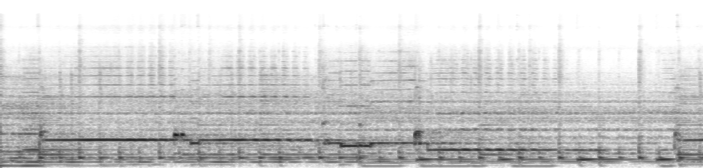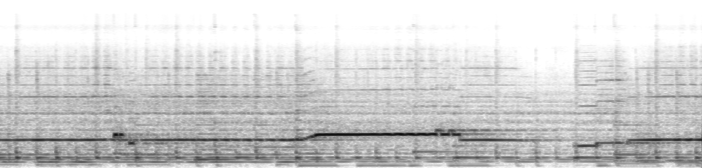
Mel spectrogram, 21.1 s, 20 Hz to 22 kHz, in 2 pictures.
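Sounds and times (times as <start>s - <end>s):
wooden flute melody: 0.0s - 21.0s.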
